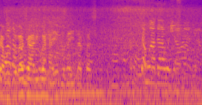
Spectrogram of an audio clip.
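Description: A man talking, with a steady low drone beneath the voice.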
